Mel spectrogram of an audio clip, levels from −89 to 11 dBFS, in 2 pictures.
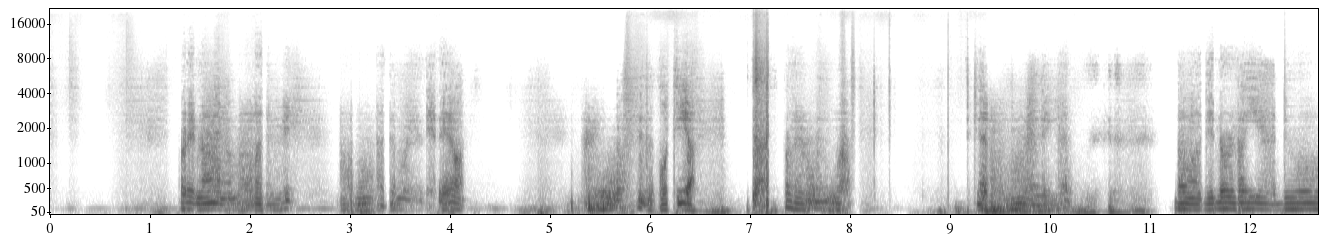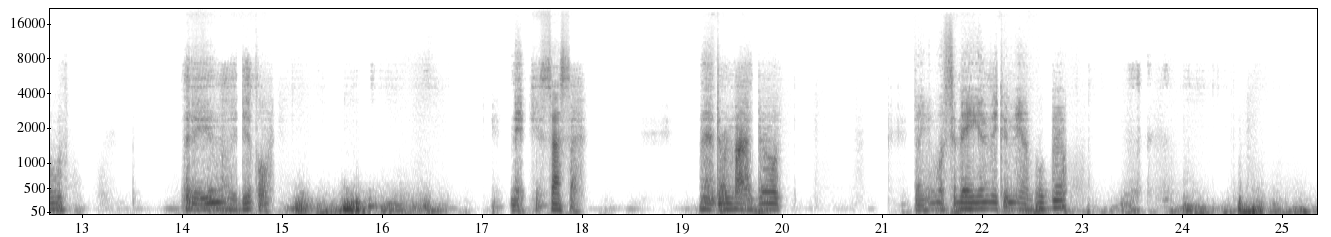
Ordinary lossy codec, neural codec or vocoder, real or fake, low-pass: none; codec, 44.1 kHz, 0.9 kbps, DAC; fake; none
